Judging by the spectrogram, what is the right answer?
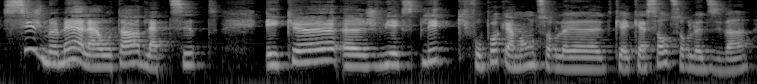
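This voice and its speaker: A woman with a Québécois French accent, a parenting coach giving advice and acting out parent examples in high, exaggerated voices. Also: normal speed, a bit bright.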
